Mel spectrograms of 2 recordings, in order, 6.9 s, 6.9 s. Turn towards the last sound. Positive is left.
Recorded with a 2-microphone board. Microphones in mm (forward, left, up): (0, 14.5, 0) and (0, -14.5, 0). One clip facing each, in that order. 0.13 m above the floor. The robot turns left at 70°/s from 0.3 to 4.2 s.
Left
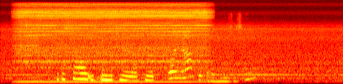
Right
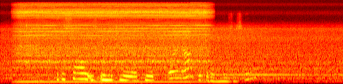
turn(degrees=-45)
